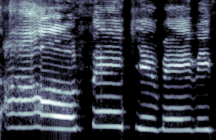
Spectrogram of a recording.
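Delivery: a light, fond impression of Grammy; quoting Grammy. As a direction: lift the pitch and coo it sweetly. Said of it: "And she goes".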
